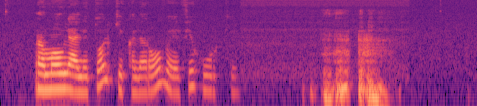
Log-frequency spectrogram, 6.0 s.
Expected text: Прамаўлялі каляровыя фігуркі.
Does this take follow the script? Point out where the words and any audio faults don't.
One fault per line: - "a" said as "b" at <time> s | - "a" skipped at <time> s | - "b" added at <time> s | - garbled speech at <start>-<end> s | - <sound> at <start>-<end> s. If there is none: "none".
- "толькі" added at 1.2 s
- throat clearing at 3.8-5.0 s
